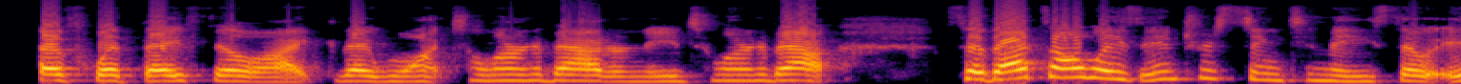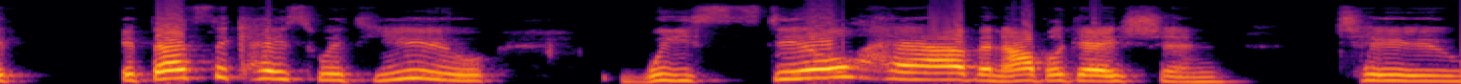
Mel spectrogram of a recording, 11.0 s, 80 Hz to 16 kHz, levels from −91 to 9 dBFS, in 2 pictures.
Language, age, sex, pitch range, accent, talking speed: English, 30-49, female, 225-290 Hz, American, 190 wpm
